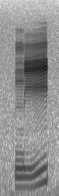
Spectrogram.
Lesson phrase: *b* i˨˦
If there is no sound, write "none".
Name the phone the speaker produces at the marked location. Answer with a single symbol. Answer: m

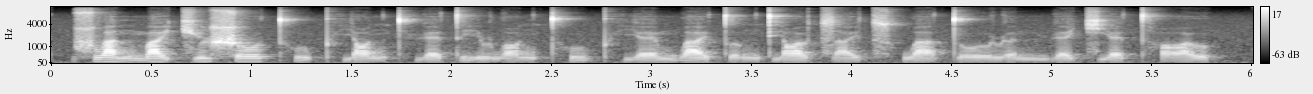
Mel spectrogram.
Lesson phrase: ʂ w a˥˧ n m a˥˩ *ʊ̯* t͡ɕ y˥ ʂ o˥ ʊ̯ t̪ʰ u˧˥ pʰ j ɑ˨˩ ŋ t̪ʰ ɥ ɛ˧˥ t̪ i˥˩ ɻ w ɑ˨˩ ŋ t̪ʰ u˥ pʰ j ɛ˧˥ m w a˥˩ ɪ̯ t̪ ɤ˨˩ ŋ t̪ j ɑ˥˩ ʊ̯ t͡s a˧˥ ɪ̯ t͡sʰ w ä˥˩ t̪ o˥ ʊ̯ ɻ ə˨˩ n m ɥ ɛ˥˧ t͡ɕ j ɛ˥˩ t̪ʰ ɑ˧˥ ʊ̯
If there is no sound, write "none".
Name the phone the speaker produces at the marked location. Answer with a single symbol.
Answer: ɪ̯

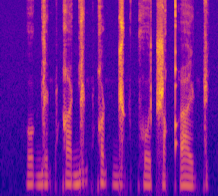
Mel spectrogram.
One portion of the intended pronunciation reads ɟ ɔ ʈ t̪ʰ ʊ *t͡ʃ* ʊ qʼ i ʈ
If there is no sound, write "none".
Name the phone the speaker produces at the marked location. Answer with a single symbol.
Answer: t͡ʃ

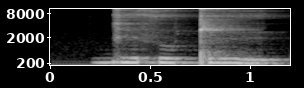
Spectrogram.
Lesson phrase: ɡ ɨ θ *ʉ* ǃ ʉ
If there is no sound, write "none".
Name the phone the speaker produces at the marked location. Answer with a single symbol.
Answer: u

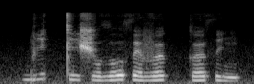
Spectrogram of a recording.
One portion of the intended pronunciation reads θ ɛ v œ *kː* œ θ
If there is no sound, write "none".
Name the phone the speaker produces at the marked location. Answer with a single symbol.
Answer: kː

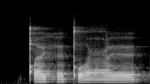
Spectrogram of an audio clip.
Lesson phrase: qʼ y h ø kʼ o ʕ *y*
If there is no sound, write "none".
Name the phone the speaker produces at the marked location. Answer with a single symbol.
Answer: ø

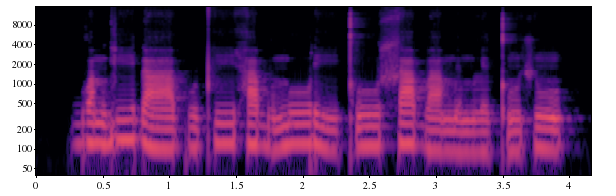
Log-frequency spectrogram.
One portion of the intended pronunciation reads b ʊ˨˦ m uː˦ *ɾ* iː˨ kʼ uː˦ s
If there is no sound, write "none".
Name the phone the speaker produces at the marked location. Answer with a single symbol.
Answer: ɾ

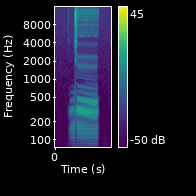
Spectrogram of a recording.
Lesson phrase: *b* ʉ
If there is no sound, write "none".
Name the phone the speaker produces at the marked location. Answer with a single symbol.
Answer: d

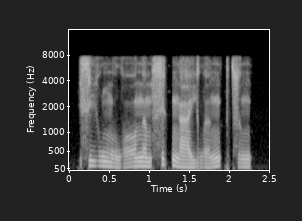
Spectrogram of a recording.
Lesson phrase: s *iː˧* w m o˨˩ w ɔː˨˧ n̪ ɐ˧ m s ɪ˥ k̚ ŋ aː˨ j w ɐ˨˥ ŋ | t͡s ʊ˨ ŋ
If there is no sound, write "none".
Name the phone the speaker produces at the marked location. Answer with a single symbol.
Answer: iː˧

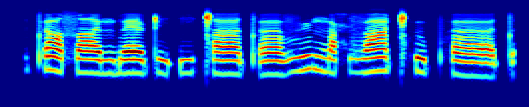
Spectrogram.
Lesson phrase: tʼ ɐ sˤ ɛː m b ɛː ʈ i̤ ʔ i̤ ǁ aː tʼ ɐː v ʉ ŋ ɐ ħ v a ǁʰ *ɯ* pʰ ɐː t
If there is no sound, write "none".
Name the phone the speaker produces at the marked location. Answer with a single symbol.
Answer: ɯ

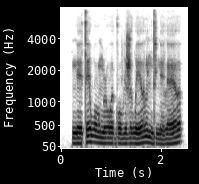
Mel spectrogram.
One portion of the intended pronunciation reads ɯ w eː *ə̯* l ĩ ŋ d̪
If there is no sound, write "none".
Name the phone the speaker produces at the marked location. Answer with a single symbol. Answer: ə̯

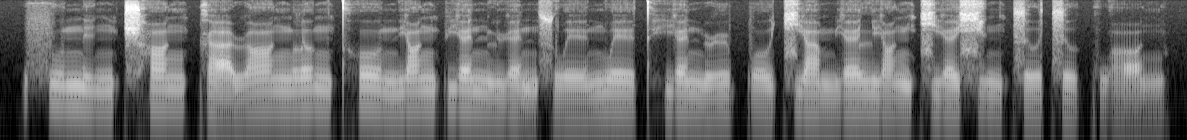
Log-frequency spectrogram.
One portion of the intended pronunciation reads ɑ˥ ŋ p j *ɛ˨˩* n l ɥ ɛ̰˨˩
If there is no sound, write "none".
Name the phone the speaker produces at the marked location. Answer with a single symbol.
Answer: ɛ˥˩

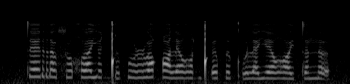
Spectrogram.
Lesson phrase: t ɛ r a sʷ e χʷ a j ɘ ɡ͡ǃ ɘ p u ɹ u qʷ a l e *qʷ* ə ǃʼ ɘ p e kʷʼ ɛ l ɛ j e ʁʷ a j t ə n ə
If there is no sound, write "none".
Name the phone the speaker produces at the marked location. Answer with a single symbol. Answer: ʁʷ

